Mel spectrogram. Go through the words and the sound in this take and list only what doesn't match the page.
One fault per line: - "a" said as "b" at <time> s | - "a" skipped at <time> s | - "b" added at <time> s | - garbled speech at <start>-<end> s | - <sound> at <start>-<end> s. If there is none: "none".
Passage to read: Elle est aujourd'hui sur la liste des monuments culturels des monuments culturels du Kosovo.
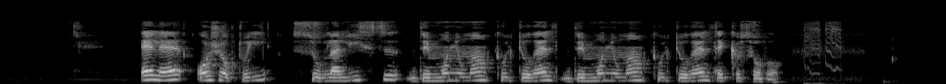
- squeak at 8.0-8.5 s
